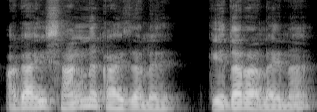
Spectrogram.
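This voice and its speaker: A man's voice: medium pitch, lively intonation, fairly quick, close to an everyday voice. A man voicing a caring grown daughter who anxiously questions her mother. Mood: concerned. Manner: concerned, coaxing.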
